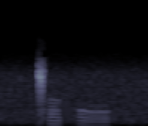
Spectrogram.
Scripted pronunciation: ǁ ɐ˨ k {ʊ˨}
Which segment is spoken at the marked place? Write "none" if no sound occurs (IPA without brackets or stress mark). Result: ɔ˨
